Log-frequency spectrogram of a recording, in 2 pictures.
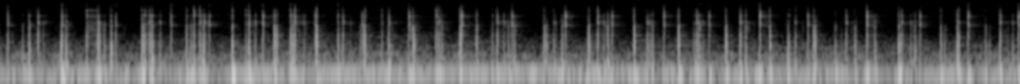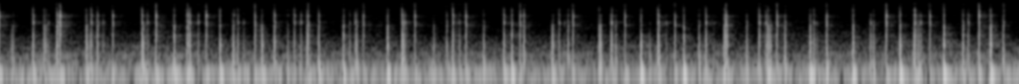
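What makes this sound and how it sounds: A round bamboo lid held in the hand has its surface scratched quickly with fingernails, producing a dense, continuous run of fast, dry scratching clicks for about ten seconds. A steady low hum sits underneath the scratching throughout.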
